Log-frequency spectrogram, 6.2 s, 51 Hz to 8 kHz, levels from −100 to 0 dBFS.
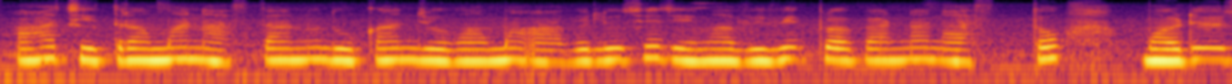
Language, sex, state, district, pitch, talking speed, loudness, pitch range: Gujarati, female, Gujarat, Valsad, 220 Hz, 125 wpm, -14 LUFS, 210-225 Hz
